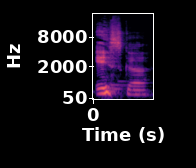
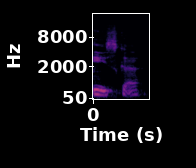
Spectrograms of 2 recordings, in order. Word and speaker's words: Isa: to a friend earlier it's Isa not Isa ah okay yeah and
